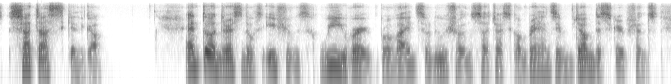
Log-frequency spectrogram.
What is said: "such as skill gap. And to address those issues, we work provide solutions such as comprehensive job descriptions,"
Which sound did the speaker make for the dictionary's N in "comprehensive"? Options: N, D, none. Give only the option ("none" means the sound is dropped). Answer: N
